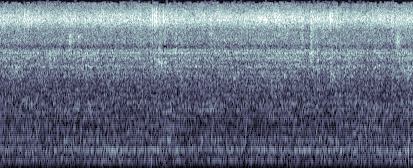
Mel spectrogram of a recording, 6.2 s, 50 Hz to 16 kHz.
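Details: Giant white-tailed bumblebees and smaller honey bees foraging on rosemary in a village garden at Polichnitos, early November 2020 sunshine; a steady, dense droning hum of many wings with a faint low buzz band, continuous throughout.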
